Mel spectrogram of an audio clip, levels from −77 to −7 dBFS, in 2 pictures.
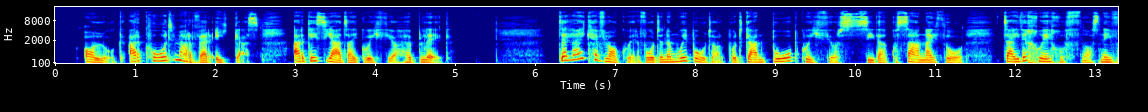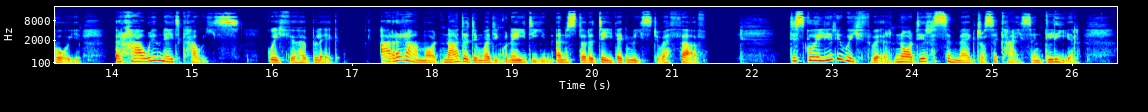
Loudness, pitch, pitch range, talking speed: -19 LUFS, 165 Hz, 145-205 Hz, 130 wpm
